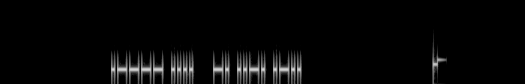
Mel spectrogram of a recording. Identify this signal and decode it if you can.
Morse code, heard as a keyed tone, about 40 wpm, 700 Hz. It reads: 1H NFL
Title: Winter Field Day Exchanges 40wpm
